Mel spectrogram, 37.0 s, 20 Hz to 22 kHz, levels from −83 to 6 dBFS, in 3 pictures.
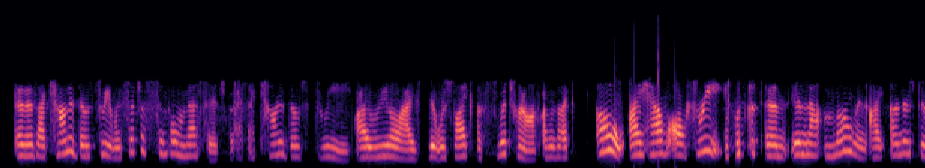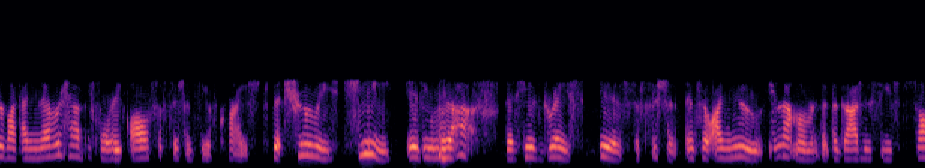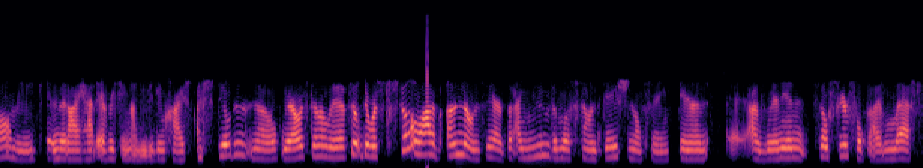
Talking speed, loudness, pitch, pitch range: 195 wpm, -23 LUFS, 220 Hz, 185-265 Hz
